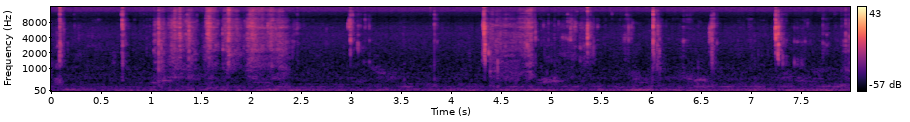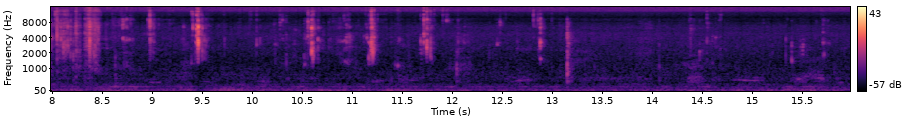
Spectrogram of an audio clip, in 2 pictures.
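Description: A person chewing a mouthful of shawarma close to the microphone, mukbang style: scattered, irregular sharp mouth clicks over a steady low hum.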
